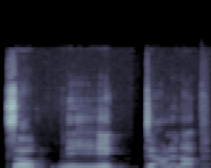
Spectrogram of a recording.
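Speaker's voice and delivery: 你 dipping down and then up, softly; third tone demo. Shown as a demonstration. Teacher showing the third tone of 你. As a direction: trace the tone of 你 down and up. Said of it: "add a third tone".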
